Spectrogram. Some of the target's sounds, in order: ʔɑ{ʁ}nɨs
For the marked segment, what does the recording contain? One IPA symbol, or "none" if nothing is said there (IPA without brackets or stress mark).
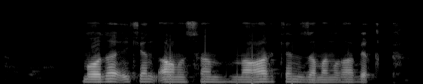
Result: ʁ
